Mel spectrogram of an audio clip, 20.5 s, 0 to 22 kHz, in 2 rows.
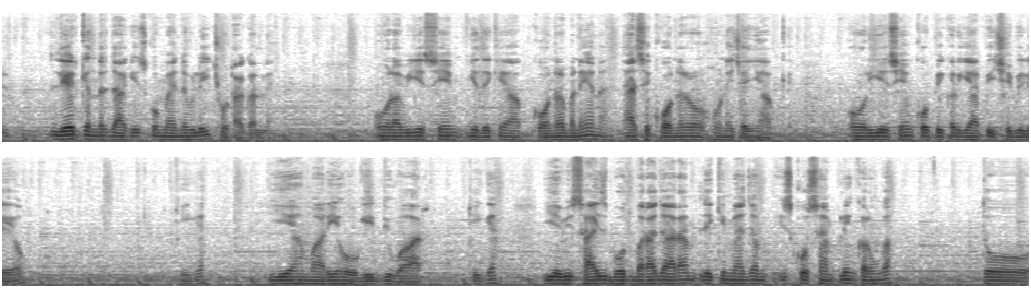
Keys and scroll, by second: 3.1-4.5 typing, 5.0 super+y, 5.6 super+-, 6.3 super+-, 6.7 typing, 8.2 Delete, 12.7 super+-, 19.5-20.5 typing.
